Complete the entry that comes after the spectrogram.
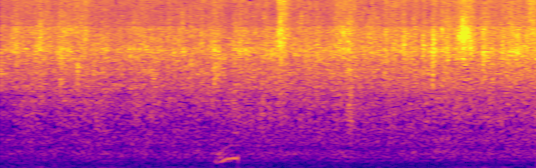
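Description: Steady hiss of rain falling, with a few faint crisp ticks of a fried pandan leaf chip being chewed and a short hum from the eater about two seconds in.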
